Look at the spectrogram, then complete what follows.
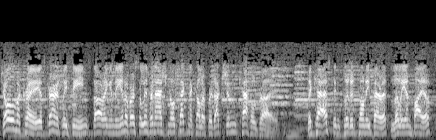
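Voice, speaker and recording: A man announcing credits on an old radio show in a formal, measured way. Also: a little high. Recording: dull old radio recording with music.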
